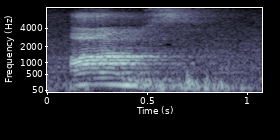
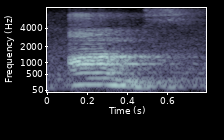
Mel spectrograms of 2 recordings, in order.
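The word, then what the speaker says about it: alms: Arms. Arms. दान करना. Okay, L is a silent.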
